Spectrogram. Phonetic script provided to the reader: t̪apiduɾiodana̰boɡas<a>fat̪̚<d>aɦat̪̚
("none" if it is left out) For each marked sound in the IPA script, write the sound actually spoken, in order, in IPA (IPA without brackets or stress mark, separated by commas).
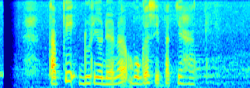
i, d͡ʒ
